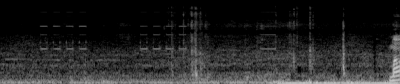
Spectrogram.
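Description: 2012 Nissan Versa's four-cylinder engine started from the driver's seat: a few clicks, then near the end the engine catches and settles into a steady low idle.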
